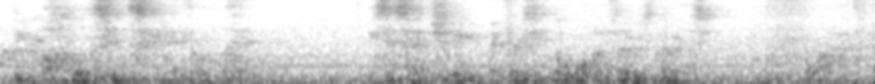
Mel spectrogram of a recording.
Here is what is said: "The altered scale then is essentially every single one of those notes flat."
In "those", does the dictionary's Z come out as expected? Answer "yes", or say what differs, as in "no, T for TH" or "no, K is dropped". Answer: yes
